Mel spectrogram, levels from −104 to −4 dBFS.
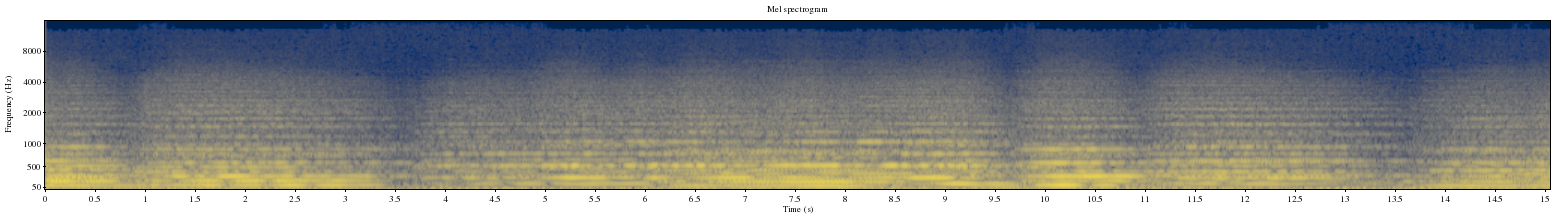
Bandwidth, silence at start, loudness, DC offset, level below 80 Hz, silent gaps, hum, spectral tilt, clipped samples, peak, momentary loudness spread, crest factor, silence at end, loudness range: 6.8 kHz; 0 s; -21 LUFS; under 0.1%; -32 dBFS; none; none; -9.5 dB/octave; under 0.1%; -6 dBFS; 14 LU; 14 dB; 0 s; 7 LU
